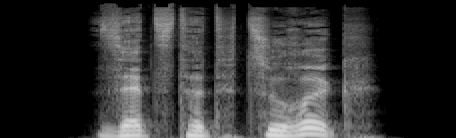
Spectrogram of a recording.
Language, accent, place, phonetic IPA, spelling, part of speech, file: German, Germany, Berlin, [ˌzɛt͡stət t͡suˈʁʏk], setztet zurück, verb, De-setztet zurück.ogg
- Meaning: inflection of zurücksetzen: 1. second-person plural preterite 2. second-person plural subjunctive II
